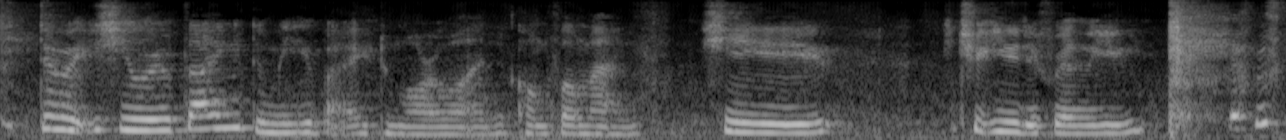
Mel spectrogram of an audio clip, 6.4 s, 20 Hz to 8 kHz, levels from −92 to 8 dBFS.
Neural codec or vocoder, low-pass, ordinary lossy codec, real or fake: codec, 16 kHz, 4 kbps, X-Codec, WavLM features, trained on Multilingual LibriSpeech; none; none; fake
